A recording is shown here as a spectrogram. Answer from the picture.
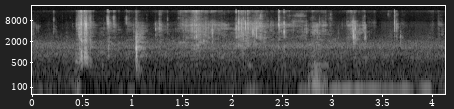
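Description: Footsteps and handling noise from a phone carried while walking across wet gravel: scattered clicks and short scrapes, the sharpest about half a second and a second in, over an on-and-off low rumble on the microphone.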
